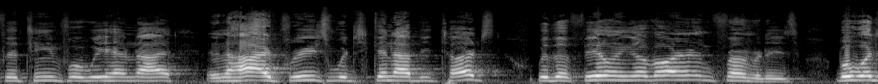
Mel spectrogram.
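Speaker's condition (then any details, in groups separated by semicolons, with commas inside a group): Cerebral palsy; Kennedy Krieger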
